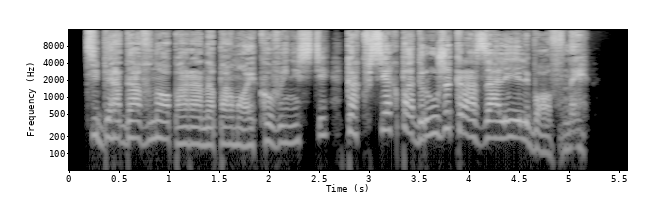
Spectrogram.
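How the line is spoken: Angry hiss. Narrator (Russian): злобно шипела орхидея Галатея

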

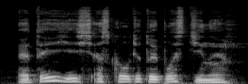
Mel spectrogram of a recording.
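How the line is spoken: Timid voice. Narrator (Russian): робко произнес он

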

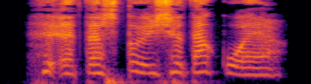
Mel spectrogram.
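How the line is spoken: Loudly indignant. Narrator (Russian): громко возмутилась

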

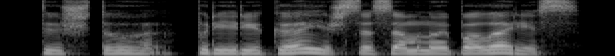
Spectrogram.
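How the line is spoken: Growled. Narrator (Russian): Он зарычал

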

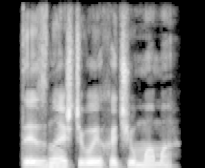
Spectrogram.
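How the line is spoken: Quiet speech. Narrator (Russian): тихо молвил Ситрик

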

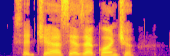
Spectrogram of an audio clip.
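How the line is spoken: Mocking reply. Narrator (Russian): насмешливо ответил природник

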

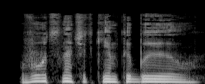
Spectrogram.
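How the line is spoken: Sigh. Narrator (Russian): вздохнула она

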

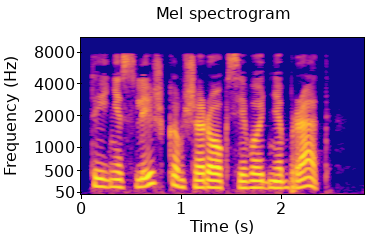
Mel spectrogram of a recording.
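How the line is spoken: Growling voice like creaking trees. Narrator (Russian): раздался другой голос, рычавший, словно множество деревьев шумело и трещало под грозовым ветром

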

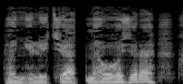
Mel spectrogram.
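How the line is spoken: Hoarse whisper. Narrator (Russian): хрипло прошептал Райленд

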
